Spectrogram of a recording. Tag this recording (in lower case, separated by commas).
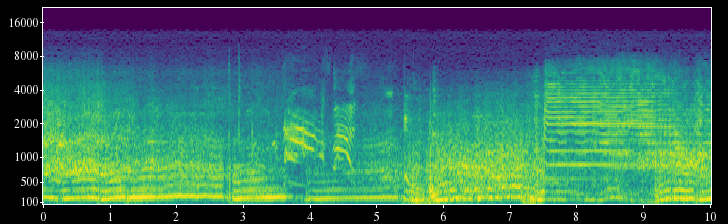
vehicle, car, speech, accelerating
